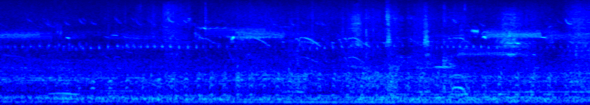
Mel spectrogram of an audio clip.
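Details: Greater prairie-chickens (Tympanuchus cupido pinnatus) booming on a lek in central Wisconsin: low, hollow, droning hoots underneath a busy chatter of cackles, clucks and whoops from many birds at once.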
